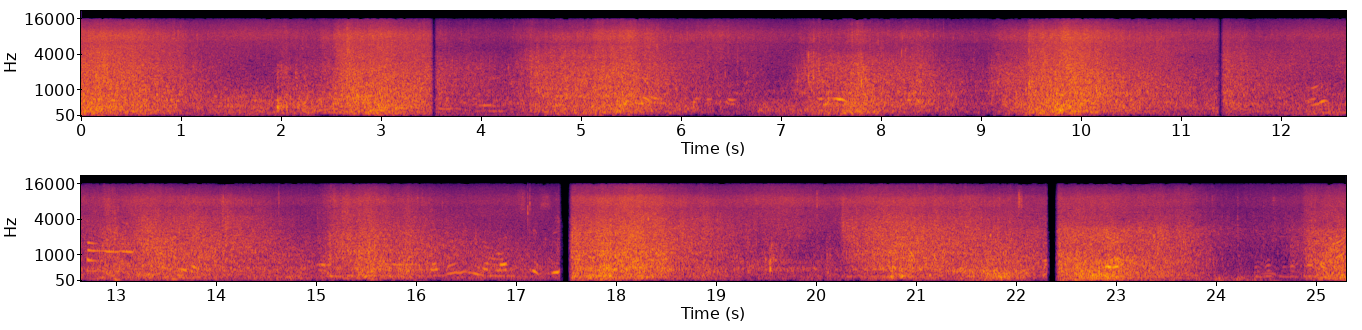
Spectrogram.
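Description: Waves wash up onto the shore in repeated surges of hissing foam.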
